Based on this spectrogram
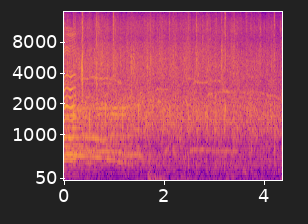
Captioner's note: audience cheering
